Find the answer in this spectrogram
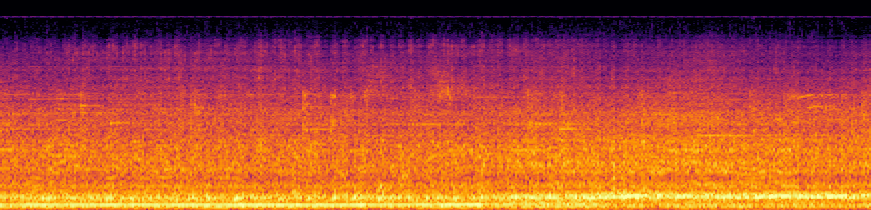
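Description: Drag-race car engines running at the starting line, a steady drone heard from the stands. The lower note stops about five seconds in and a higher, stronger note carries on.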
